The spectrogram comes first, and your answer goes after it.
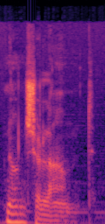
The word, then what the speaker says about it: nonchalant: it in British English it he said as nonchalant nonchalant so basically nonchalant te end nonchalant but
